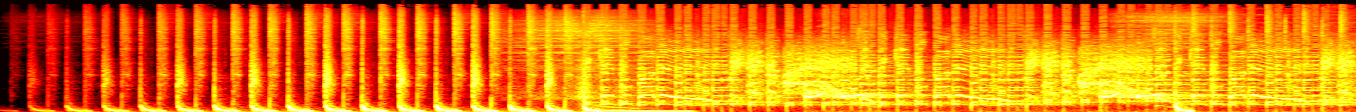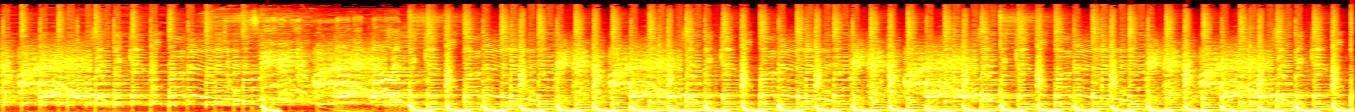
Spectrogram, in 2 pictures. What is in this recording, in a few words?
Hype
